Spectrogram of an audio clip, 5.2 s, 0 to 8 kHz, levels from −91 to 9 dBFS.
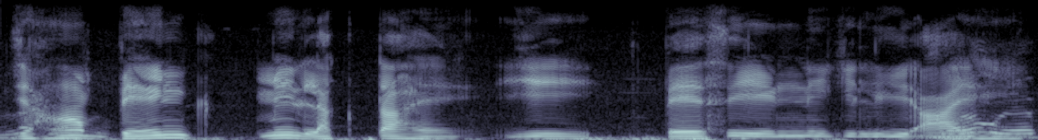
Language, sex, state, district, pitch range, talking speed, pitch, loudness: Hindi, male, Madhya Pradesh, Bhopal, 120-135 Hz, 140 wpm, 125 Hz, -20 LUFS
